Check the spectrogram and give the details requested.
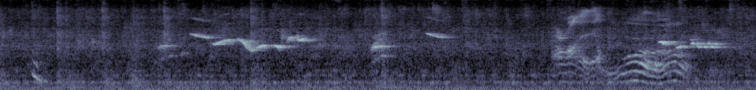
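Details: Semi-tame Bali-type oriental magpie-robin singing actively in open, ringing 'ngeplong' style: scattered clear whistled notes and slurred phrases, then a lower run of wavering, looping warbles near the end over faint background hum.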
